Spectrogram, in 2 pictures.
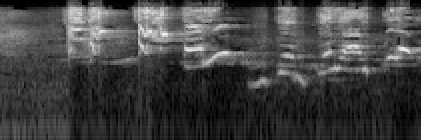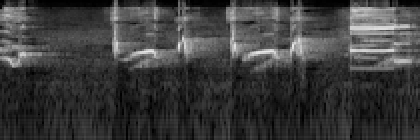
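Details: Golden samyong (bare-throated whistler) of Flores, Indonesia, a songbird of many voices: noisy harsh bursts mixed with looping slurred whistles, ending in short upward-sweeping notes.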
